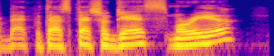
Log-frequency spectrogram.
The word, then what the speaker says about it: Mari: Well, so I've always gone by Mari. Like my like M A R I. That's really hard to pronounce for everyone in the US.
